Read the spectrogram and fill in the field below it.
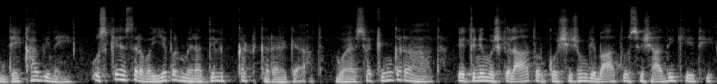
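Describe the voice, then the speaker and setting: A woman tells a first-person moral story in a steady, plain reading voice. Her tone is dark and mellow, and a faint hiss of noise sits under the voice. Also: rumbling low.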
